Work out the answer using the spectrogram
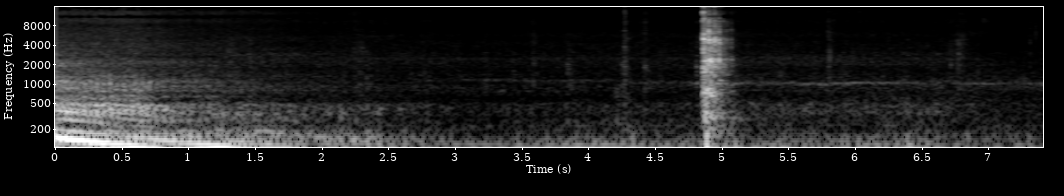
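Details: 1965 Ford F100 on a Crown Vic frame with a bone-stock 5.3 LS swap: one sharp throttle blip rises and falls over two seconds into a quiet, even idle rumble; normal healthy revving.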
